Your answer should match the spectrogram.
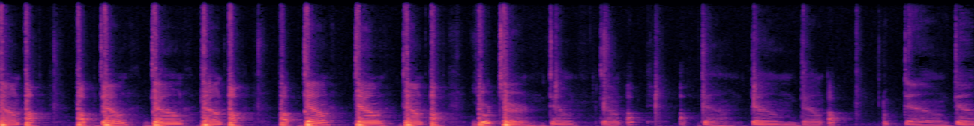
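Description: Steel-string acoustic guitar strummed in the basic rock strum pattern (down, down-up, up-down-up), repeated several times in a row with the fretted chord ringing between strokes. The strokes come about two to three a second and grow softer in the second half.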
